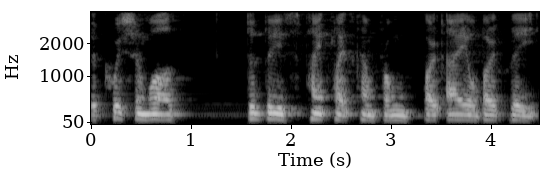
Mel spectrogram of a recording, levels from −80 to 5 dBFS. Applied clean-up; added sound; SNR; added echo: classical method WPE with log-MMSE.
